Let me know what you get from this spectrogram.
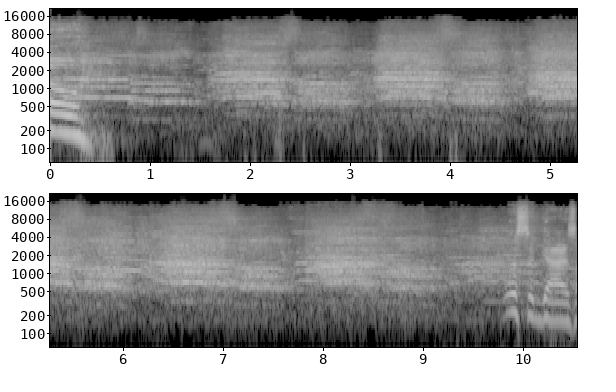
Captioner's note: crowd cheering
